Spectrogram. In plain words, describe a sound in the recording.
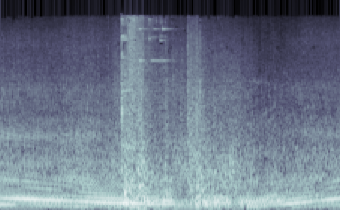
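A car crashes into a beach ball with a sharp burst.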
